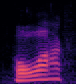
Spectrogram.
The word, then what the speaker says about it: Pollock: you say his name Pollock Pollock like the fish so you know why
